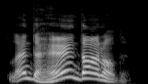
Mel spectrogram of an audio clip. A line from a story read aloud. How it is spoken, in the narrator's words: he cried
